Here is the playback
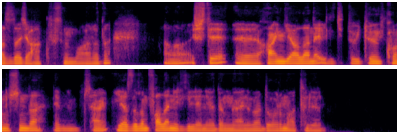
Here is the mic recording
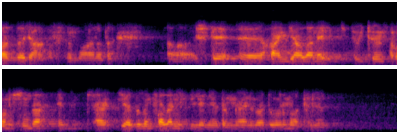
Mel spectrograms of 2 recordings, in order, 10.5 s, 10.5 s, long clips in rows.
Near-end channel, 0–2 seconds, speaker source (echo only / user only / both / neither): echo only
